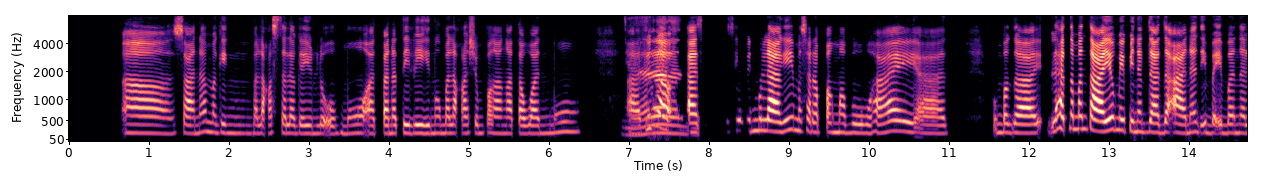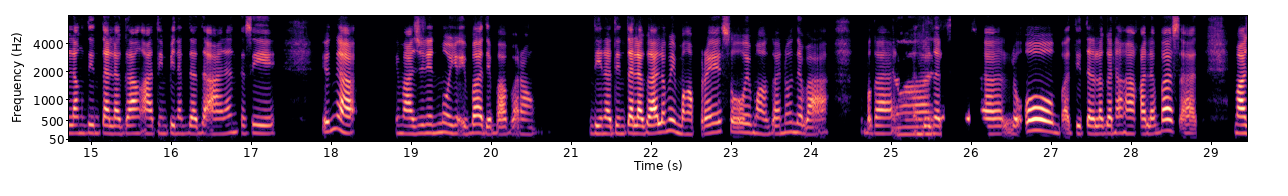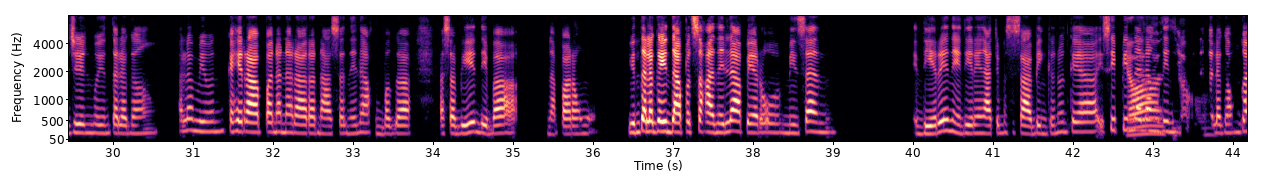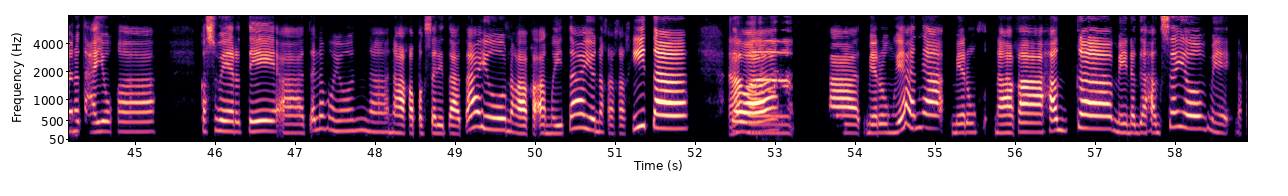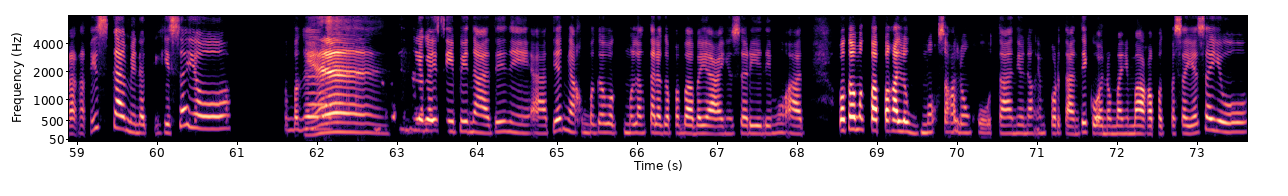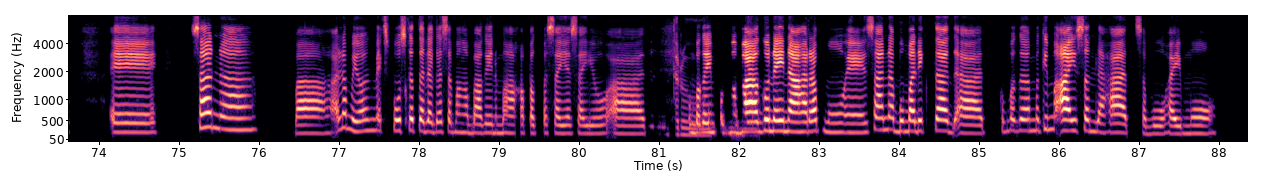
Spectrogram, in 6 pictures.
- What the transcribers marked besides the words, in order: "Yes" said as "yas"; "Yes" said as "yas"; drawn out: "Tama"; drawn out: "Yeah"; in English: "ma-expose"; tapping
- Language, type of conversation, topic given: Filipino, podcast, Ano ang pinakamalaking pagbabago na hinarap mo sa buhay mo?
